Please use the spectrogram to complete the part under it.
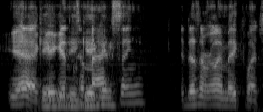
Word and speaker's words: Gigantamaxing: It's G-I-G-A-N, right? Gigan, I would say. And then T-A-M-A-X-I-N-G. Gigantamaxing.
